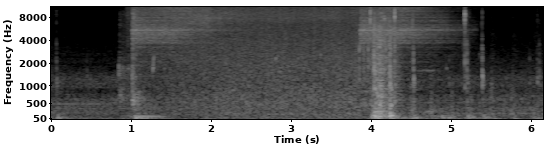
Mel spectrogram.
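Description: A gas spray hisses steadily for a few seconds.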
